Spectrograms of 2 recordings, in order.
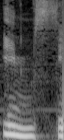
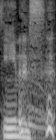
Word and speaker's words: Eames: Que es este tipo de sella IMS o EAMS. ¿EAMES? – Estuve investigando, se dice IMSS. – IMSS, ok, se escribe EAMES, por si ustedes los quieren buscar.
